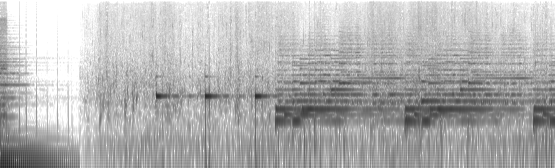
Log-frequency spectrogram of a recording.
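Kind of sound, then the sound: nature, water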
